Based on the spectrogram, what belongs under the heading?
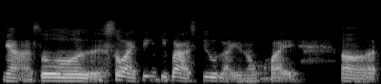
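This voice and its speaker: A woman's voice: sits low, steady tone, measured pace, husky, lo-fi sound. A woman guest on an online panel chat, speaking hesitantly with many fillers and frequent laughs. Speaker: panel guest, rewards specialist.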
